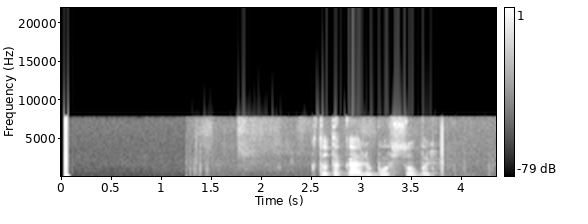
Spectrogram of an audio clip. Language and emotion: Russian, neutral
